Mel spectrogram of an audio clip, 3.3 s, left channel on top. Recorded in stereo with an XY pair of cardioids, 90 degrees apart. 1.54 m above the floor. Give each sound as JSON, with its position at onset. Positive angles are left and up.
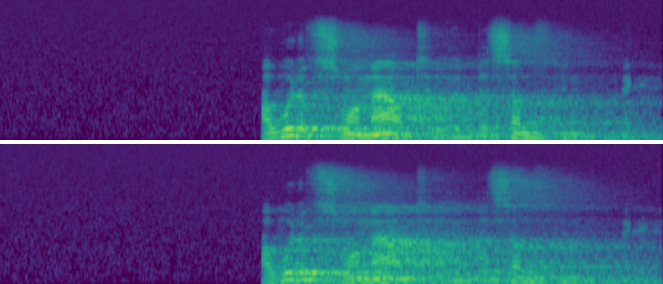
{"t": 1.3, "sound": "a man speaking", "azimuth_deg": 40, "distance_m": 1.7}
